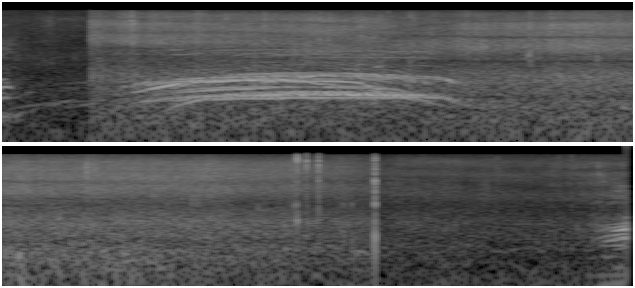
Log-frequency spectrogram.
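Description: A single wordless voice sound, rising and then falling in pitch over about two seconds, followed by a steady background hiss.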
